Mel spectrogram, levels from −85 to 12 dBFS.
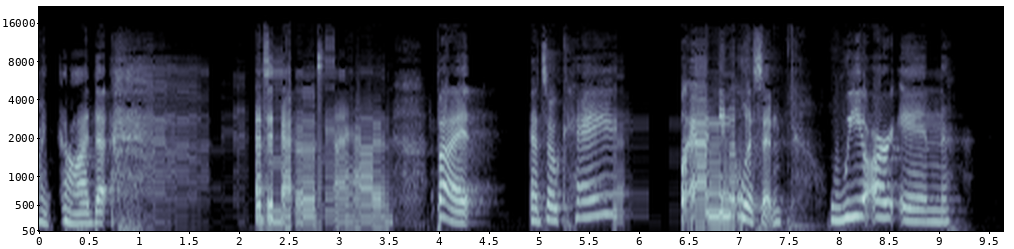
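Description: From 1.05 to 3.55 s and 5.74 to 7.03 s, the speech turns to a rigid metallic buzz at 100 Hz. This robotic sound likely comes from repeating 10 ms buffers, replacing most of the audio.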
